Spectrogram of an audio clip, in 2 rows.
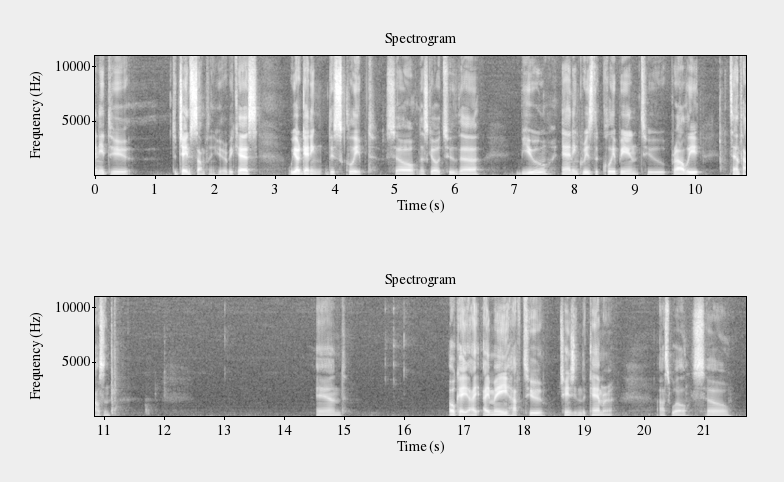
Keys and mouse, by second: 0.0 click, 4.3 middle click, 7.8 click, 10.4 0, 11.0 Return, 13.0 click, 15.6 click, 15.6 right click, 16.8 right click, 19.7 middle click.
